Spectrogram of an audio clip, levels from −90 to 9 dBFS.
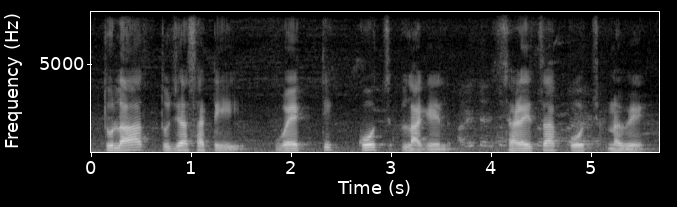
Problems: constant background noise, continuous background conversations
